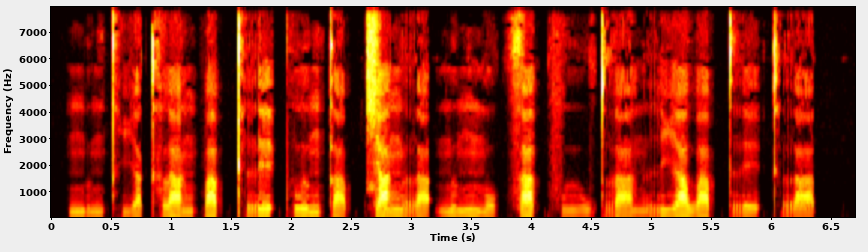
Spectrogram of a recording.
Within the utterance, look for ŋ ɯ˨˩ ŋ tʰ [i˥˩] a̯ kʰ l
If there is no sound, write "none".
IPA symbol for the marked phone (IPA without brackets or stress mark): i˨˩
